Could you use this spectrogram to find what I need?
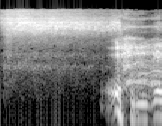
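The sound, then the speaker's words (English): A steady, fairly loud sizzle like food frying on a hot grill runs throughout, heard alone at first before a voice starts talking over it. “Can you hear the sizzle? Something's cooking.”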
